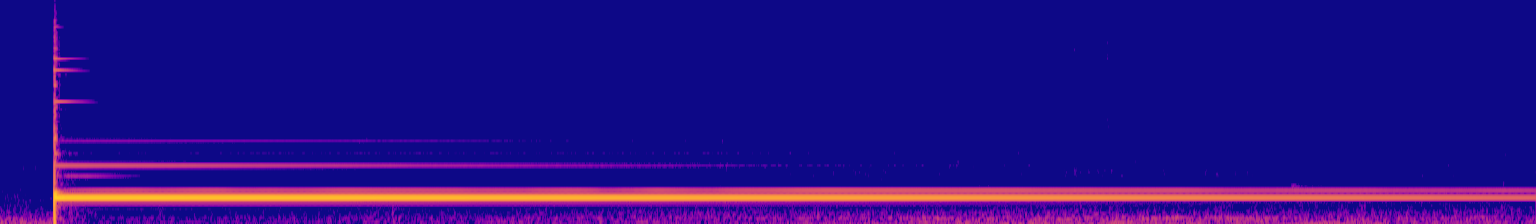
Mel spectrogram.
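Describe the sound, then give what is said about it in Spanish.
A single bell is struck once, ringing out with a clear, steady mid-pitched tone and faint higher overtones that slowly fade away over about fifteen seconds, with no talking. “Ahora volverás a escuchar la campana.”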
